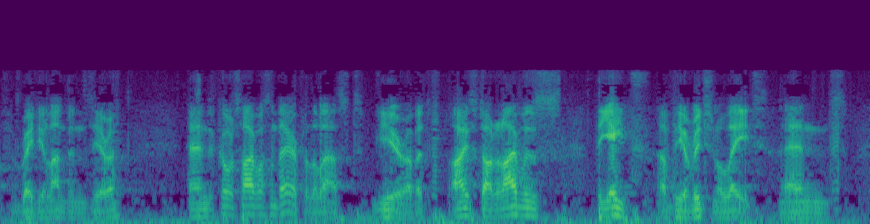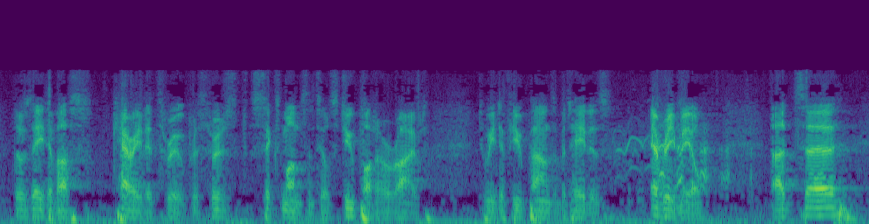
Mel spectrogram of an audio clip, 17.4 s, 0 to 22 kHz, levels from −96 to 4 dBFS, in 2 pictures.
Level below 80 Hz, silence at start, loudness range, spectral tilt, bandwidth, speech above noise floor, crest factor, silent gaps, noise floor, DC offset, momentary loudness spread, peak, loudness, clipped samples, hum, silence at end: -40 dBFS; 0 s; 5 LU; -5.5 dB/octave; 7.2 kHz; 21 dB; 24 dB; none; -47 dBFS; under 0.1%; 17 LU; -4 dBFS; -26 LUFS; under 0.1%; none; 0.05 s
